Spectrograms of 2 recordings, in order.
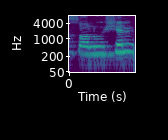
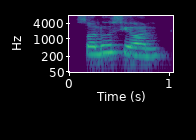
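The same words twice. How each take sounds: First: It is said in a plain accent. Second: It is said in a Nigerian accent. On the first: "Bilang solution" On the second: "orang-orang Nigeria itu ... logatnya beda"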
